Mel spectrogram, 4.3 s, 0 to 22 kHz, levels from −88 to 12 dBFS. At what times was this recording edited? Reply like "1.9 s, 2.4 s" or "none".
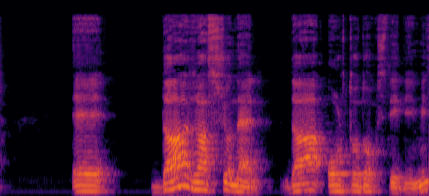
none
